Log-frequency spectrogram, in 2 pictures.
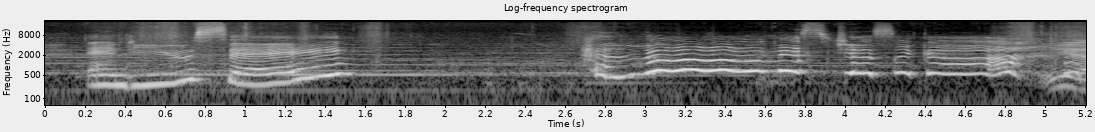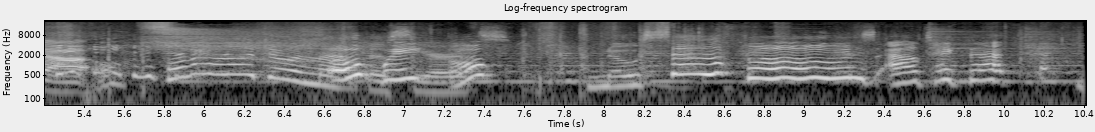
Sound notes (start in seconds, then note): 4.8 Jessica giggles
